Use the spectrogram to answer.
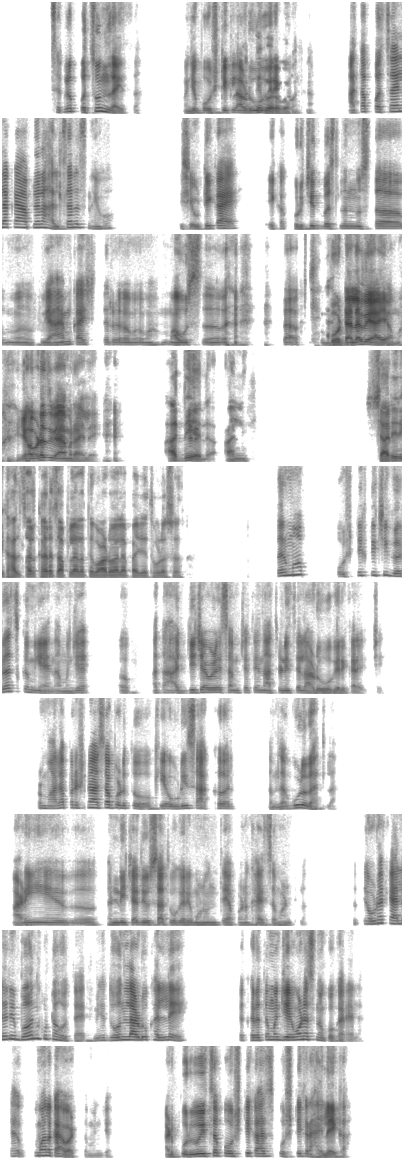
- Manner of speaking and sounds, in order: tapping; laughing while speaking: "अगदी"; chuckle; chuckle; unintelligible speech
- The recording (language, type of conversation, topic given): Marathi, podcast, घरच्या जेवणात पौष्टिकता वाढवण्यासाठी तुम्ही कोणते सोपे बदल कराल?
